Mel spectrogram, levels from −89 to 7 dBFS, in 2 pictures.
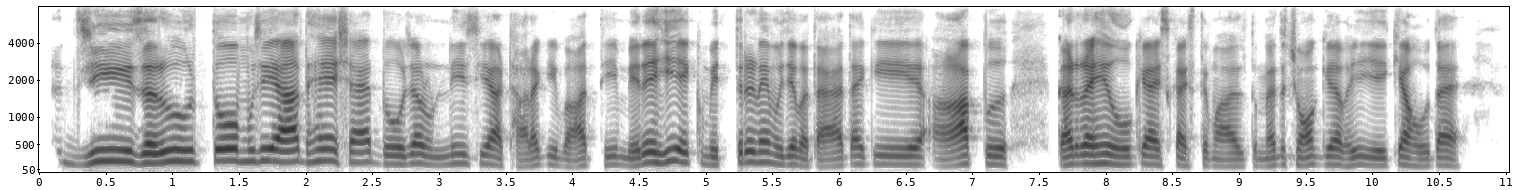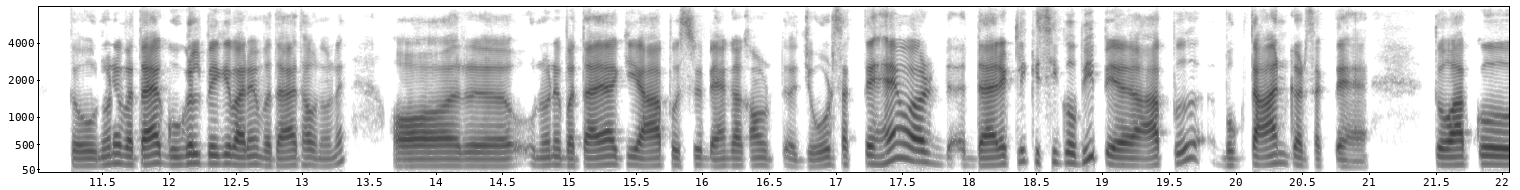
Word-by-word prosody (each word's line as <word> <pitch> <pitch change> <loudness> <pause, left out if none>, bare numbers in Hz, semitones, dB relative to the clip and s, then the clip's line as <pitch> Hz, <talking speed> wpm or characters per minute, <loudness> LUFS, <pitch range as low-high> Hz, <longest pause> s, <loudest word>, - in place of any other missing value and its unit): जी 195 +5 +2
ज़रूर। 190 +4 +4
तो 215 +1 +6
मुझे 205 +1 -2
याद 195 -1 +7
है 210 +1 +2
शायद 185 0 0
2019 155 0 -3
या 160 - +2
18 115 +4 -4
की 145 0 -10
बात 120 - -4
थी। 145 - -8
मेरे 135 +8 +2
ही 180 +4 0
एक 180 -3 -1
मित्र 180 +7 -2
ने 185 0 +1
मुझे 150 -1 -1
बताया 115 +2 -2
था 150 - -1
कि 150 +1 -8 0.3
आप 125 +6 +3 0.6
कर - - +6
रहे 160 +1 +6
हो 150 -3 +1
क्या 155 - +3
इसका 145 - -1
इस्तेमाल? 120 -2 -5
तो - - -17
मैं 125 +3 -5
तो 145 - -8
चौंक 140 +2 -2
गया 145 -1 0
भई 130 +1 -6
ये 135 -1 -3
क्या 140 - +4
होता 135 +2 -2
है? - - -4 0.6
तो 125 -1 -3
उन्होंने 145 +6 -3
बताया 150 +2 +5
गूगल-पे 160 +2 -1
के 160 - 0
बारे 145 -1 +3
में 150 - -7
बताया 130 +1 -1
था 140 - -2
उन्होंने 125 -2 -9 0.4
और 120 0 +1 0.5
उन्होंने 140 +1 -6
बताया 135 +2 +3
कि 145 0 -6
आप 130 +2 +1
उससे 140 +1 -7
बैंक 125 +2 -3
अकाउंट 130 0 -6
जोड़ 125 +4 -6
सकते 155 +3 -2
हैं - - +5
और 210 -7 +4
ड 155 -5 -16 0.2
डायरेक्टली 140 +9 +3
किसी 190 0 -9
को 175 -1 -2
भी 230 +10 -2
पे 145 - +2
आप 130 +6 0 0.4
भुगतान 145 +5 +2
कर 140 - -2
सकते 120 0 -6
हैं। 105 -2 -8 0.5
तो 140 -1 +1
आपको 145 +2 +3
145 Hz, 200 wpm, -23 LUFS, 130-170 Hz, 0.6 s, याद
